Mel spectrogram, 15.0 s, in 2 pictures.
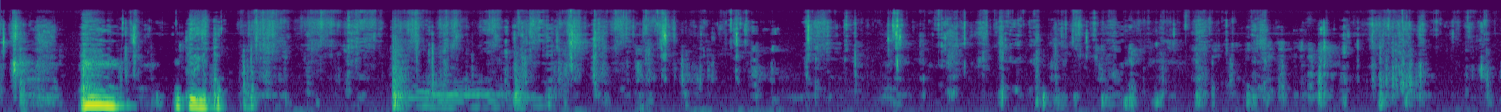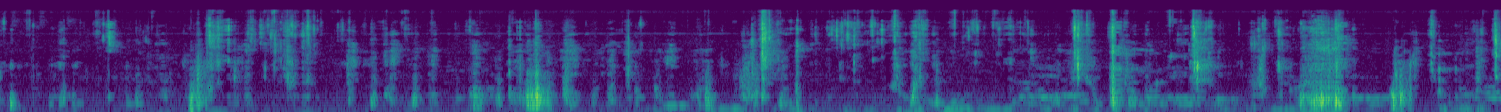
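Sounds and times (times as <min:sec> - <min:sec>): wet mouth chewing clicks: 0:00.0 - 0:15.0.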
